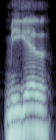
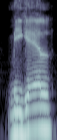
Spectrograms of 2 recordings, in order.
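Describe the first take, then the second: No difference in how they are said.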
